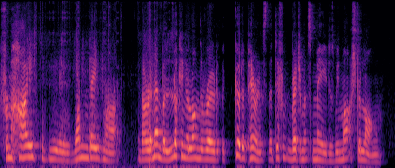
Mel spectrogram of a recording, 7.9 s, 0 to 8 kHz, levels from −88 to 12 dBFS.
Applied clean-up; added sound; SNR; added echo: neural separator model SepFormer DNS4.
